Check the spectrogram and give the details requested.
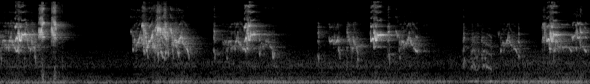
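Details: Budgerigar calling: loud bursts of harsh, scratchy chirps repeated roughly every second, with a faint hum underneath.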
